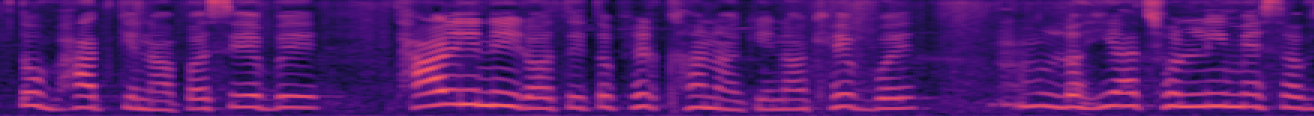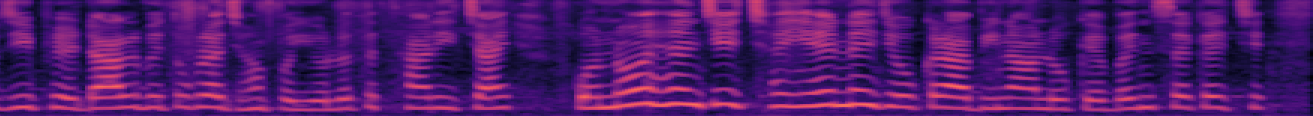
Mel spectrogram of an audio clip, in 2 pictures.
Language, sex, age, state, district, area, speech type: Maithili, female, 30-45, Bihar, Darbhanga, urban, spontaneous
